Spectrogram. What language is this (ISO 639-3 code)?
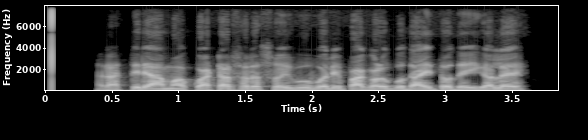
ori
